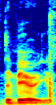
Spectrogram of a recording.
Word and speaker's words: Devarius: So I have with me a very, very special guest, Devarius. Did I pronounce it right? Yes, you're correct. It's Devarius.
